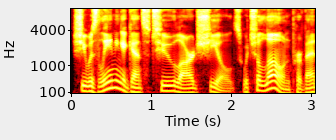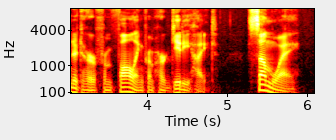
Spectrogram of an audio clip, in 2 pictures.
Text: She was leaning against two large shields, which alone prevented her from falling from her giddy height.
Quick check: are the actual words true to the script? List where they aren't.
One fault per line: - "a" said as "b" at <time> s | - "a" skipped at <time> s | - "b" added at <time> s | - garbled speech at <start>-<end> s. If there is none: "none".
- "Some way" added at 5.3 s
